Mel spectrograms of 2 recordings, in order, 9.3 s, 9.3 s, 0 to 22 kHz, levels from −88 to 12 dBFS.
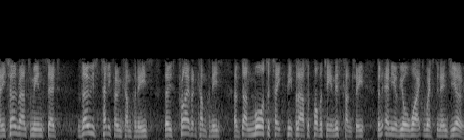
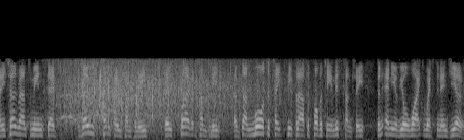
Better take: first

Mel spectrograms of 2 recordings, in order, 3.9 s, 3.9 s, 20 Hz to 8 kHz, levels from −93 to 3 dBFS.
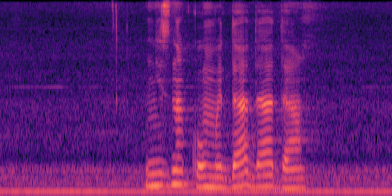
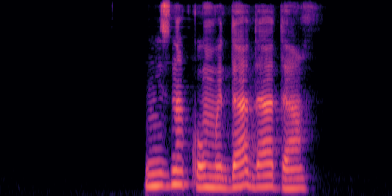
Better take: first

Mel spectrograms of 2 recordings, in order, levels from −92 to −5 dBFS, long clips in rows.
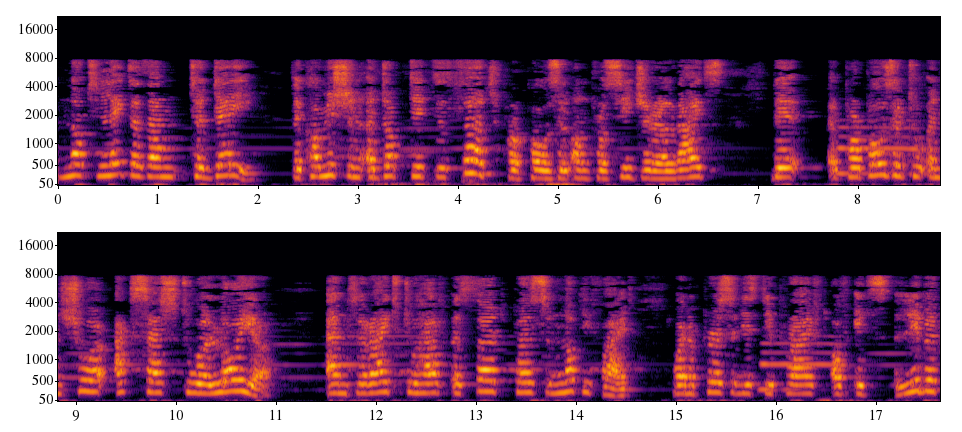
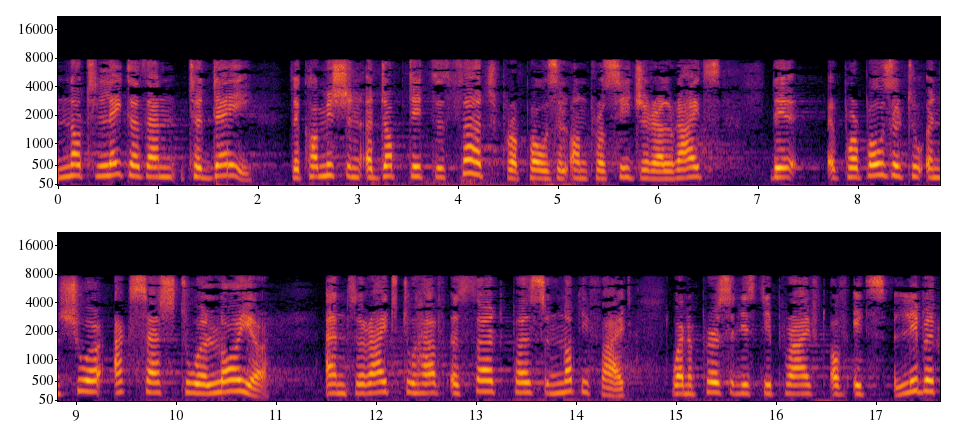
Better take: second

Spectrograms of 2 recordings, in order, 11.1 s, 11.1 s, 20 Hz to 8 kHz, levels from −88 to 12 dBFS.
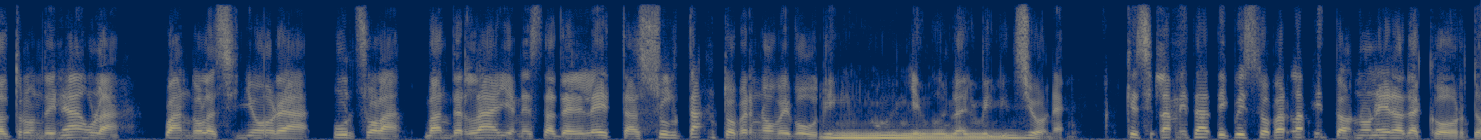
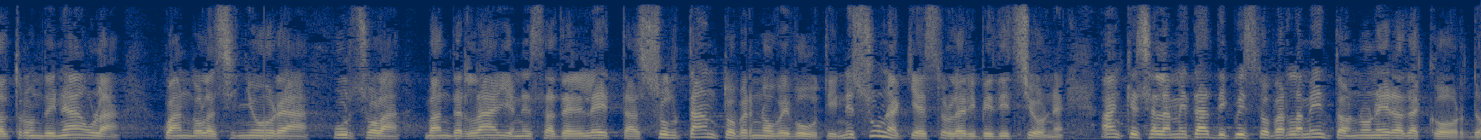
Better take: second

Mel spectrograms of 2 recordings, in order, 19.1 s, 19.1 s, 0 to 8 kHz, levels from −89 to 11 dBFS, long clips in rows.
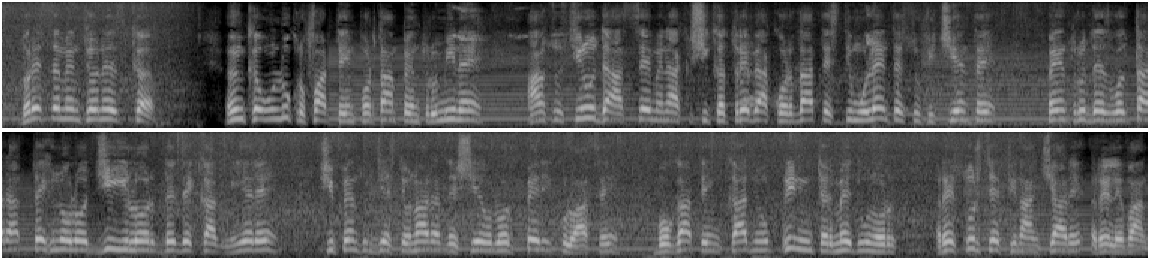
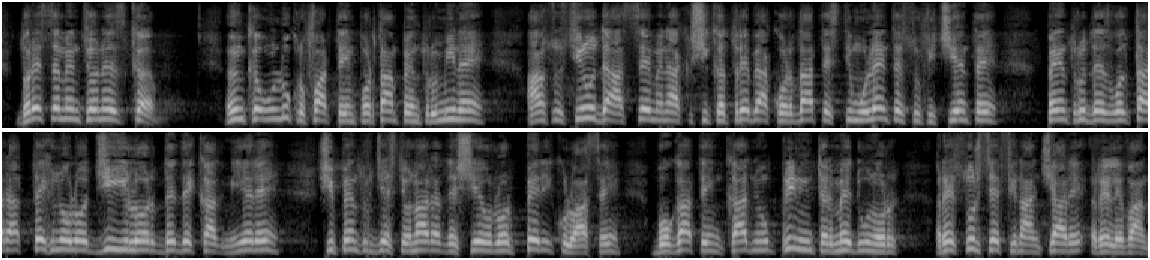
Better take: second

